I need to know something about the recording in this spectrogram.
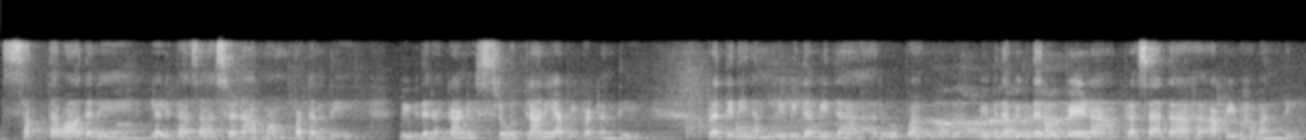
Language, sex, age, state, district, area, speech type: Sanskrit, female, 30-45, Andhra Pradesh, Bapatla, urban, spontaneous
